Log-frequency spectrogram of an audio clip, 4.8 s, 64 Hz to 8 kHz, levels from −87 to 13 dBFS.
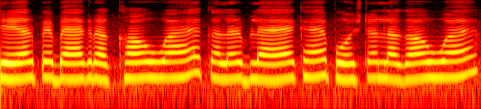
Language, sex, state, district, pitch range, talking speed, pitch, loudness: Hindi, female, Maharashtra, Washim, 245-265 Hz, 160 wpm, 250 Hz, -14 LUFS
